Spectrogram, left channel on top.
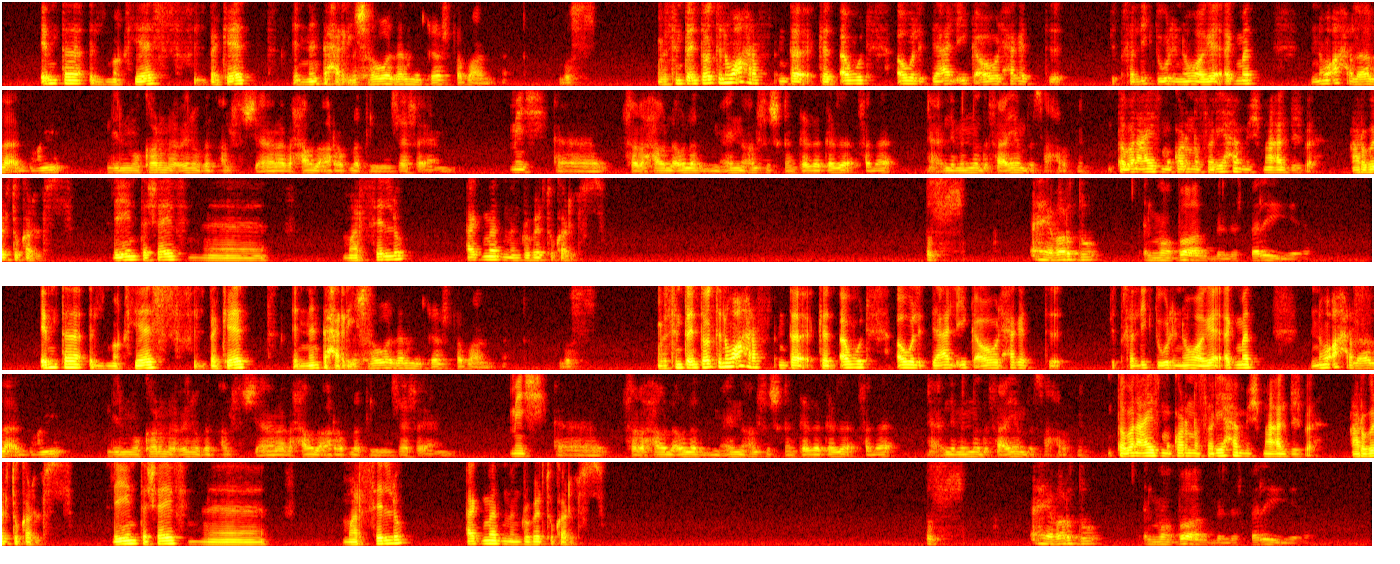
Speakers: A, on the right; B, on the left.
A: امتى المقياس في الباكات ان انت حريف
B: مش هو ده المقياس طبعا بس
A: بس انت انت قلت ان هو احرف انت كان اول اول ادعاء ليك او اول حاجه ت- بتخليك تقول ان هو جاي اجمد ان هو احرف
B: لا لا دي دي المقارنه بينه وبين الفش يعني انا بحاول اقرب لك المسافه يعني
A: ماشي
B: آه فبحاول اقول لك بما ان الفش كان كذا كذا فده اقل منه دفاعيا بس احرف منه
A: طب انا عايز مقارنه صريحه مش مع قلبش بقى مع روبرتو كارلوس ليه انت شايف ان مارسيلو اجمد من روبرتو كارلوس
B: بص هي برضو الموضوع بالنسبه لي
